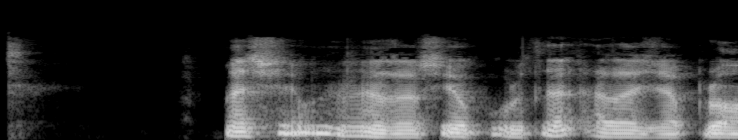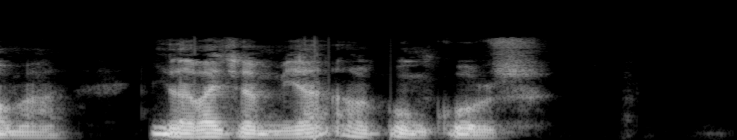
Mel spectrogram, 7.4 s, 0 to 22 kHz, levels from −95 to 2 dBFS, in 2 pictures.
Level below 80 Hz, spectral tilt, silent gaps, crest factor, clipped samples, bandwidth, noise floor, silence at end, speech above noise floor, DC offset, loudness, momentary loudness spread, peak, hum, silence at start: -44 dBFS; -7.5 dB/octave; none; 18 dB; under 0.1%; 7.4 kHz; -79 dBFS; 1.05 s; 61 dB; under 0.1%; -19 LUFS; 9 LU; -2 dBFS; none; 0.05 s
